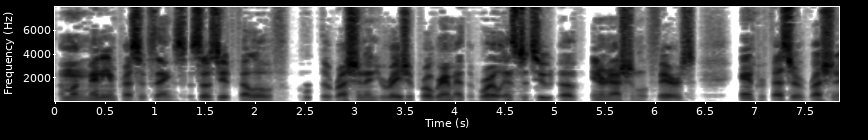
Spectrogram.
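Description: Brisk deep-voiced male interviewer. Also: sharp tone, no room sound, low-quality recording. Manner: brisk, polished reading. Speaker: podcast host, interviewer. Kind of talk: scripted introduction and interview questions.

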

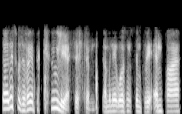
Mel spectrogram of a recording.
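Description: Brief: professor in his 60s, Polish, halting and reflective, heard over a dry, tinny phone line. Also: medium pitch, animated, dry recording. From England. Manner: halting, many filler sounds and restarts. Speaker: professor, interview guest. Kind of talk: reflective interview answers.

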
